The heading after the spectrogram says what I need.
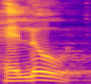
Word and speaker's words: hello: यहाँ पर है डबल एल, तो डबल एल वैसे बच्चों एक एल को यहाँ पर साइलेंट कर रहा होगा।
